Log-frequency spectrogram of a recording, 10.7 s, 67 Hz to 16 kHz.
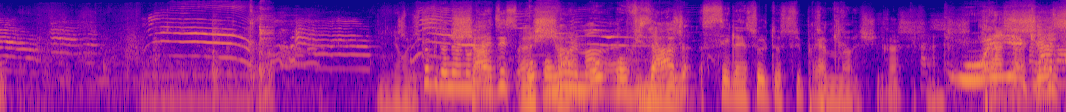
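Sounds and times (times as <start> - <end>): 
cat meowing: 0.0 - 7.0
speech: 4.4 - 10.6.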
